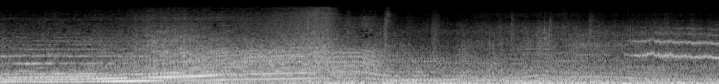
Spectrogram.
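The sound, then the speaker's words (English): The Batmobile's engine revs loudly as its booster rockets are switched on, its pitch climbing steeply, then it roars away at speed with a hint of squealing tires, the motor's whine lingering as it continues accelerating. “With the flick of a switch, he turned on the Batmobile's booster rockets and took off.”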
